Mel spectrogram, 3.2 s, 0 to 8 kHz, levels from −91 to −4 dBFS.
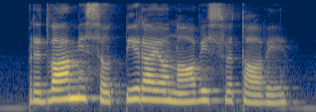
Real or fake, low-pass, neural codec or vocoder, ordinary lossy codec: real; 7.2 kHz; none; none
